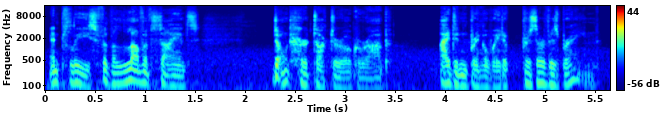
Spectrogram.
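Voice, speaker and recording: A man's voice: fairly low pitch, animated, moderate pace, a little hiss or hum, lightly acted. A man voicing an enthusiastic, nerdy engineer in a sci-fi game, talking in technical terms. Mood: pleading. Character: eager, geeky top engineer. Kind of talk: scripted game dialogue.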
